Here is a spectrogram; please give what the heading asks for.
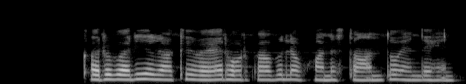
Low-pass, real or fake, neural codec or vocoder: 5.4 kHz; real; none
